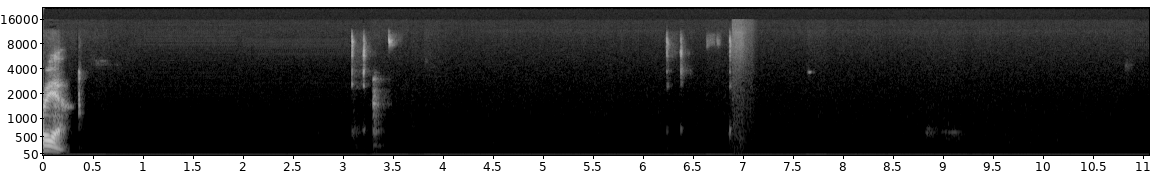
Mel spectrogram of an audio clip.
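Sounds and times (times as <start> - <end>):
computer mouse clicks: 3.0 - 3.6, 6.2 - 7.1.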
